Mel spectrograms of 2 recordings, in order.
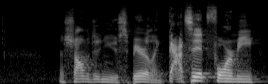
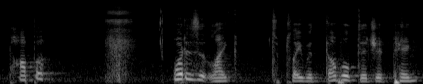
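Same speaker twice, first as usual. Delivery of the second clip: higher mock kid voice asking Papa; childlike plea; 7 semitones higher, 4 dB quieter than usual. Son asking dad about ping, high mock kid voice. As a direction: ask like a wide-eyed little boy.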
